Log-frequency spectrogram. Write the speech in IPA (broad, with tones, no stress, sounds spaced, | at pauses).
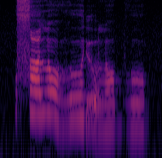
sˤ e˦ l ɔ˦˨ ɦ ʊː˦ ɾʲ o̰˦˨ l ɔ˦ bʱ o˦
